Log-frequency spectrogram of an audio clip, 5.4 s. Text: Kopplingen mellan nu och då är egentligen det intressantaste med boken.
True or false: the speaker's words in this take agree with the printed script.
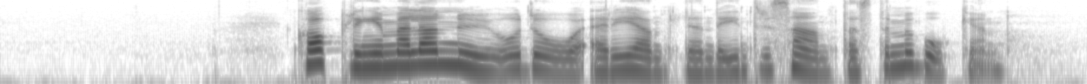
true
